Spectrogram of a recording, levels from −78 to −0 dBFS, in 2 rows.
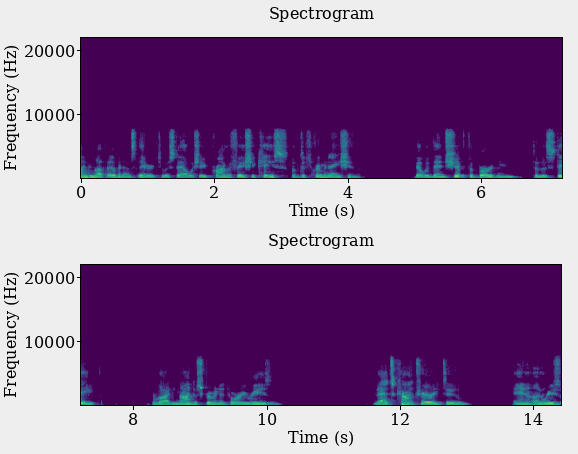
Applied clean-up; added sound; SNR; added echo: neural mask model DeepFilterNet 3.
